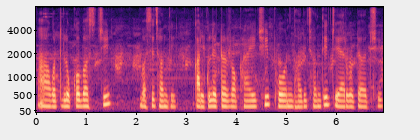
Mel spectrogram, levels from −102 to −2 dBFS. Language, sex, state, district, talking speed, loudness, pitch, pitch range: Odia, female, Odisha, Khordha, 110 wpm, -16 LUFS, 170 Hz, 165-175 Hz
